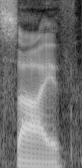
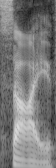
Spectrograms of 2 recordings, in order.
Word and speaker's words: Scythe: If there was no E at the end, maybe you could pronounce it Scythe. – So this is, Devin might correct me. Devin learned, he's doing professional development today about reading and teaching phonics skills. This is called the magic E, which changes the magic E.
